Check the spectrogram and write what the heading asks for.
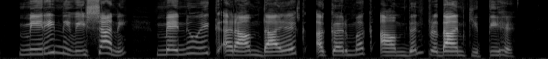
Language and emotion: Punjabi, happy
